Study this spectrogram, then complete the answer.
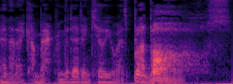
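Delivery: breathy seductive whisper; unvoiced, husky whisper. Whispered joke.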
